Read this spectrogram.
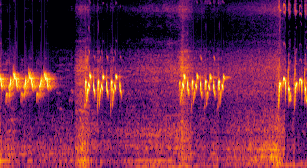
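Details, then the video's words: Sooty-headed bulbul (trucukan), a long rolling gacor song used to provoke other bulbuls into singing: bubbly phrases of quick looping notes repeated in bursts, separated by short pauses, with faint low rumble behind. "burung trucukan gacor ROPEL PANJANG nguklik Garuda pancingan trucuk dengan ini agar ikut gacor emosi"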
